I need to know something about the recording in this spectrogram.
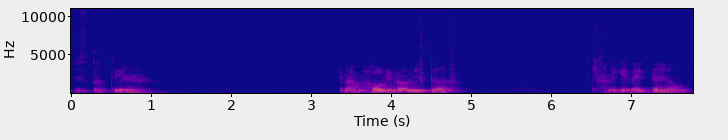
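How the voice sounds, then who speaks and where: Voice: medium pitch, steady tone, slow pace, gravelly, pauses often, mellow. A faith vlogger sharing a dream and a spiritual message to camera, heartfelt and tearful, talking straight to the viewers and sometimes dropping to a whisper. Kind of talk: emotional spiritual testimony to camera. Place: small bathroom. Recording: echoey bathroom.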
